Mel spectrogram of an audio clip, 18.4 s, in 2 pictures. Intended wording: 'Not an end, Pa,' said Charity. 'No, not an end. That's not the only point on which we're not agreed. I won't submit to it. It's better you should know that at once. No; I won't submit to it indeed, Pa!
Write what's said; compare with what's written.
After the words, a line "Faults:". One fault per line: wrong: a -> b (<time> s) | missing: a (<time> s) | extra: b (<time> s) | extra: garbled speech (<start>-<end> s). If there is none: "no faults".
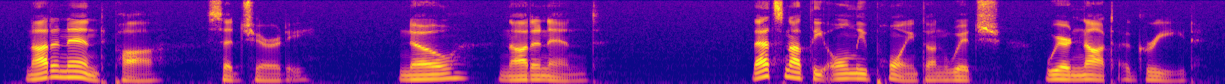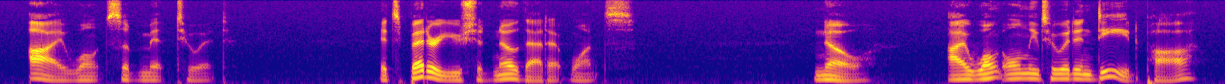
'Not an end, Pa,' said Charity. 'No, not an end. That's not the only point on which we're not agreed. I won't submit to it. It's better you should know that at once. No; I won't only to it indeed, Pa!
Faults:
wrong: submit -> only (16.7 s)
